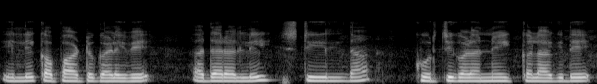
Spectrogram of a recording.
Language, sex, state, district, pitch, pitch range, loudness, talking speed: Kannada, male, Karnataka, Bidar, 165 Hz, 160-170 Hz, -17 LUFS, 70 wpm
